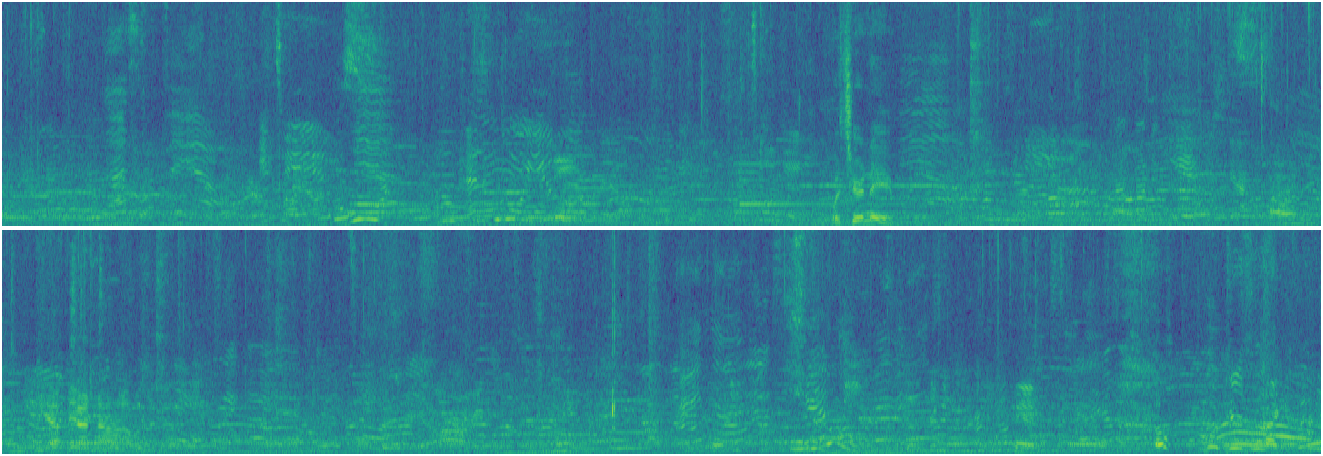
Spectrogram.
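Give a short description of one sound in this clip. A young woman talks brightly and playfully, close by.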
